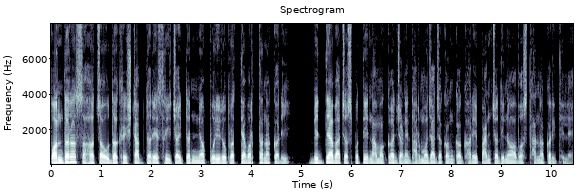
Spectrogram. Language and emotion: Odia, neutral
